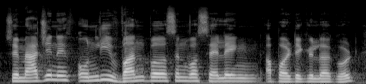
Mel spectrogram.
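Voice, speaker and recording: A man's voice: a little high, steady tone, brisk. A man teaching a vocabulary lesson in a casual spoken style, explaining step by step and often checking in with "okay?". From India.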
